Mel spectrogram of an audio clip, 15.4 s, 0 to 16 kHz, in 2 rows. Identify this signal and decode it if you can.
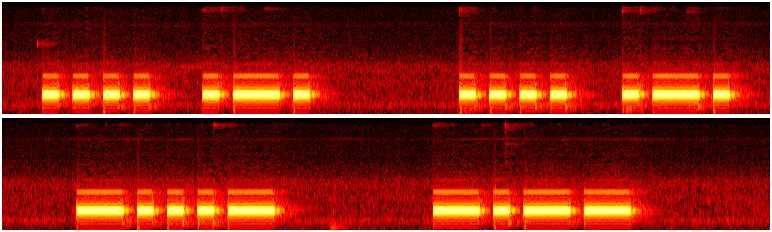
Morse code, heard as a keyed tone, about 8 wpm, 650 Hz. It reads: HR HR <BT> Y
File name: jh8cbh / 2025cw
